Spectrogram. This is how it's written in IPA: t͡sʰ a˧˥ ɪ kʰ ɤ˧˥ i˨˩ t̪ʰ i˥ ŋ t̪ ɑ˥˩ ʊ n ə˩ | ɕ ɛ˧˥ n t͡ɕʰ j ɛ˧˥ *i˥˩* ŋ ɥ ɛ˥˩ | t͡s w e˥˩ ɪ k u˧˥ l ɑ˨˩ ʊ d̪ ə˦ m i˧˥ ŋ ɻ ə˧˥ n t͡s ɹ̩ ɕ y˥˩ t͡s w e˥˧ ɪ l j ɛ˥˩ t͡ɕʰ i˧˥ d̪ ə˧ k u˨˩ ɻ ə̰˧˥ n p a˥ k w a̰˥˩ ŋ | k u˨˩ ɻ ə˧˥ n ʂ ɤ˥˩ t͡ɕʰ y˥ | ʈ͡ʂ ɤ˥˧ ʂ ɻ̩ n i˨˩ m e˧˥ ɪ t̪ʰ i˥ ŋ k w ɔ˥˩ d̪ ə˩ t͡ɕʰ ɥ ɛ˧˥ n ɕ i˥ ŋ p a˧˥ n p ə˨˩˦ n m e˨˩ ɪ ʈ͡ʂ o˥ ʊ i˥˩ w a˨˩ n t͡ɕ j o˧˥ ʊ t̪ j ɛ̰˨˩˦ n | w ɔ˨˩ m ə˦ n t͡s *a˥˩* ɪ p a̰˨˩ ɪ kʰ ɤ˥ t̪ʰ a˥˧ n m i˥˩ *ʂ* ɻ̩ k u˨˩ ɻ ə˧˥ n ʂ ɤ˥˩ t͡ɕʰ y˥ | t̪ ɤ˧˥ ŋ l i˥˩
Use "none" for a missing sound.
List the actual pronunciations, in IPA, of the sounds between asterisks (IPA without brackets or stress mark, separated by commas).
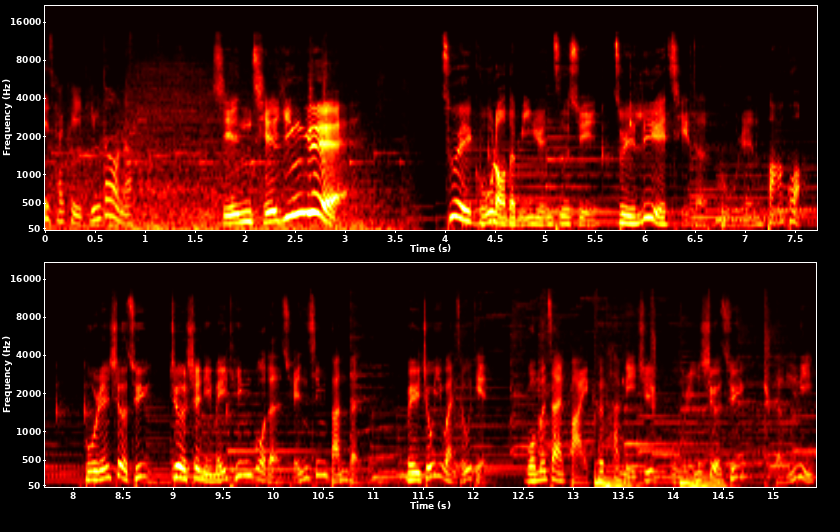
i˥, a˥˩, ʈ͡ʂ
